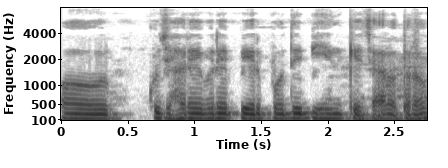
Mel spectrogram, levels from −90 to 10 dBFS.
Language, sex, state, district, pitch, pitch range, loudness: Hindi, male, Uttar Pradesh, Muzaffarnagar, 125 Hz, 120-130 Hz, -16 LUFS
